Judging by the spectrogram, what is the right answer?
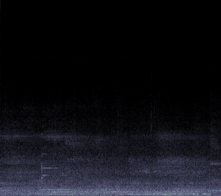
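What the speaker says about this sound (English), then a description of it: "So let's go to take the subway." Inside a subway system in China, a metro train gives a steady loud rumble with faint wheel squeal and tonal whine, continuous and close, with no clear talk.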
